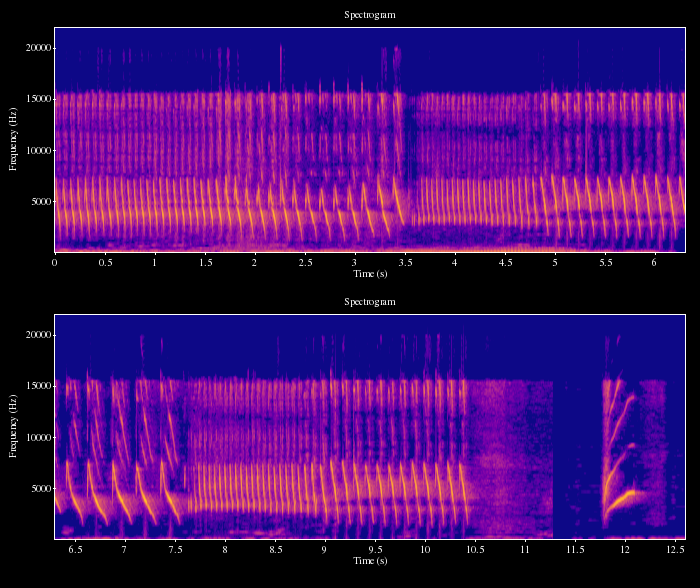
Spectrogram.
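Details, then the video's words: Canary song used to prompt canaries that rarely sing: long rapid trills of high repeated notes, with a buzzy low hum beneath and brief silence near the end. "SUARA BURUNG KENARI UNTUK PANCINGAN YANG MALAS BUNYI"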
